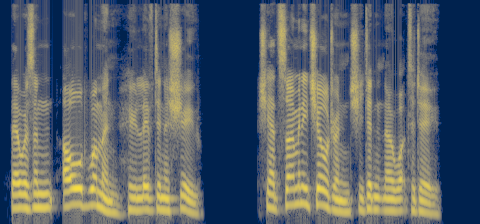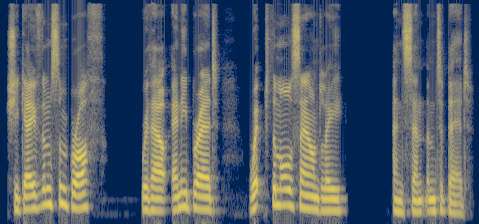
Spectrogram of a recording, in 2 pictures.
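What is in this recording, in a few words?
male British; There Was an Old Woman Who Lived in a Shoe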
